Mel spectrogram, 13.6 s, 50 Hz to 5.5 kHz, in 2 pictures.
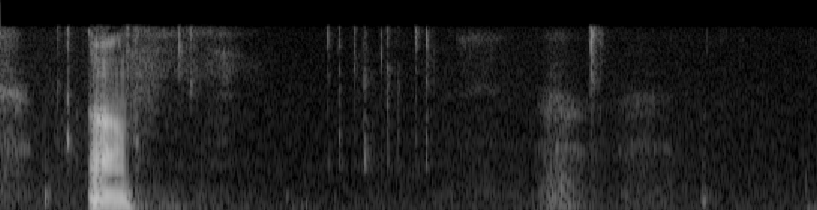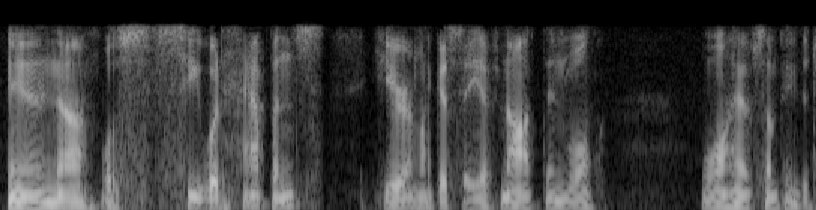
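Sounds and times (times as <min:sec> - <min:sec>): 
keyboard typing as a phone number is entered: 0:00.4 - 0:01.7, 0:02.7 - 0:03.6
speech: 0:00.8 - 0:01.2, 0:07.4 - 0:09.4, 0:10.0 - 0:11.8, 0:12.6 - 0:13.6.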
